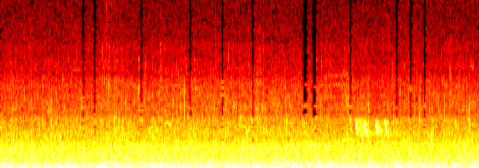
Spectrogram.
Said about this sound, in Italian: Come vi avevo promesso, abbiamo il corso del fiume vicino. Sentite anche lo scorrere dell'acqua, è un bellissimo fiume, non importa quale, qualunque fiume, è un buon fiume.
